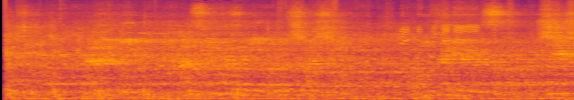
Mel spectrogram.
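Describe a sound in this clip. A large stadium crowd murmurs and chants in the open air.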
